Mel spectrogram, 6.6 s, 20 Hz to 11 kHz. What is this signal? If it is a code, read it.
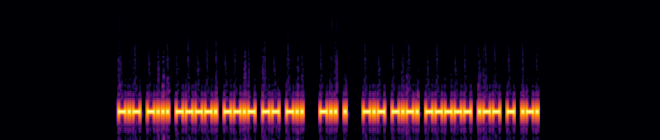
Morse code, heard as a keyed tone, about 52 wpm, 700 Hz. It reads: KB9QMD DE KC0WTR
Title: USA Callsign DE Callsign 50wpm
